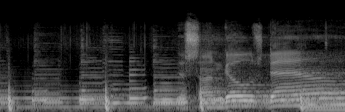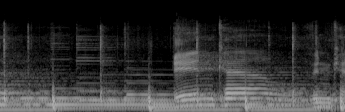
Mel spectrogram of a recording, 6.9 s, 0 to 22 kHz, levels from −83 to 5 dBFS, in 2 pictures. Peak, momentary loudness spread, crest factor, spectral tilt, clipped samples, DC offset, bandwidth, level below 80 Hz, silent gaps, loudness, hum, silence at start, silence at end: -14 dBFS; 7 LU; 16 dB; -4.5 dB/octave; under 0.1%; under 0.1%; 12.5 kHz; -42 dBFS; none; -29 LUFS; none; 0 s; 0 s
